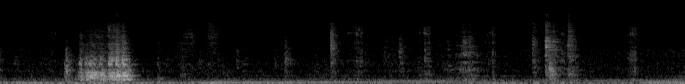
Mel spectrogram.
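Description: A crisp crunch about a second in, as a slice of Japanese pickled cucumber is bitten into. It is followed by light clicks and knocks over a steady low hum of the room.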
